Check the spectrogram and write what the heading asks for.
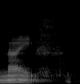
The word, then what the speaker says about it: knife: เ น า ะ meat แ ม่ น knife โ อ เ ค knife แ ป ล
